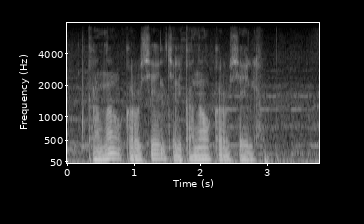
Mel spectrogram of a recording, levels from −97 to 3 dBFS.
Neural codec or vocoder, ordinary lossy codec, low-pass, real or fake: none; Opus, 64 kbps; 7.2 kHz; real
